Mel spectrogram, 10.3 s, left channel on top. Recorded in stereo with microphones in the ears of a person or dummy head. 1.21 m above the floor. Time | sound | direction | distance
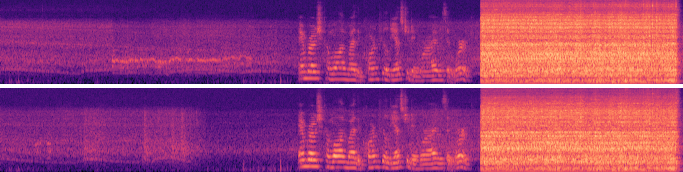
4.5 | a woman speaking | 50° right (ahead or behind) | 3.5 m
7.2 | crushing | 20° left (ahead or behind) | 0.5 m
